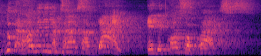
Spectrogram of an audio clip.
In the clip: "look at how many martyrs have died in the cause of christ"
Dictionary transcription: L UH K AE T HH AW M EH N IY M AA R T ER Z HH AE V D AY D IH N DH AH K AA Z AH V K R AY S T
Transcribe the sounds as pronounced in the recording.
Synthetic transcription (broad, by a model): L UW K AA T HH AW M EH N IY M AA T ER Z HH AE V D AY D IH N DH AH K AA S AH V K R AY S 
